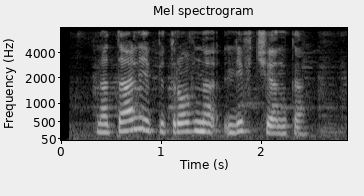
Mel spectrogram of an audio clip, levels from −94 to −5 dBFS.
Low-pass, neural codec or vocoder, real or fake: 7.2 kHz; vocoder, 44.1 kHz, 128 mel bands every 256 samples, BigVGAN v2; fake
